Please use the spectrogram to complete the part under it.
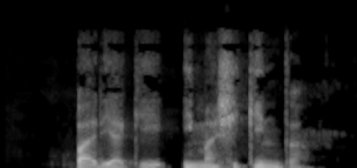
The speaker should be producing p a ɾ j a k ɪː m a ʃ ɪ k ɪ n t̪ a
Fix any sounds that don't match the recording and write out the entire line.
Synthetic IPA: p a ɾ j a k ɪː m a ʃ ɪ k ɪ n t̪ a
